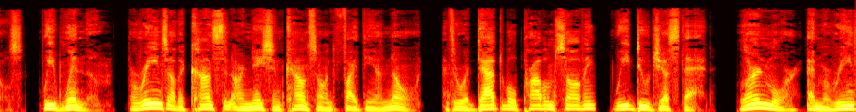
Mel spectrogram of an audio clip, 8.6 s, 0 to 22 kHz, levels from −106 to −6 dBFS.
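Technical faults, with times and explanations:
3.30–3.36 s, 5.90–5.97 s and 7.81–7.86 s, compressed frames skipped: each time the speech lurches forward by about a twentieth of a second, first between "our nation counts on" and "fight the unknown", then between "through adaptable problem" and "we do just that". Whole compressed frames never reached the output, so playback jumped ahead.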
